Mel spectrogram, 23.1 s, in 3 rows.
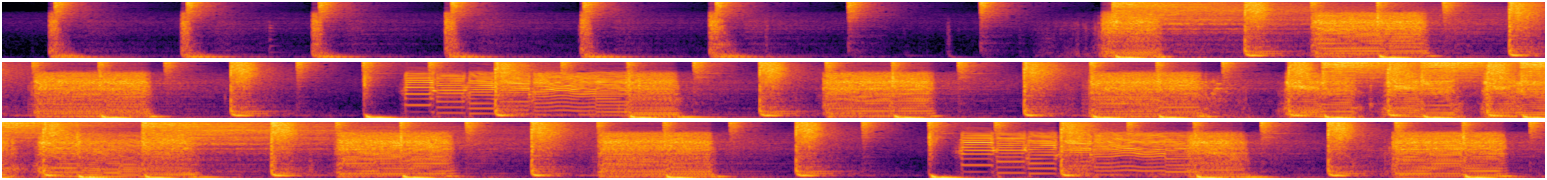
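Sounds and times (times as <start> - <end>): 
Stratocaster electric guitar: 5.2 - 8.9, 9.7 - 19.4, 20.2 - 23.1.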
